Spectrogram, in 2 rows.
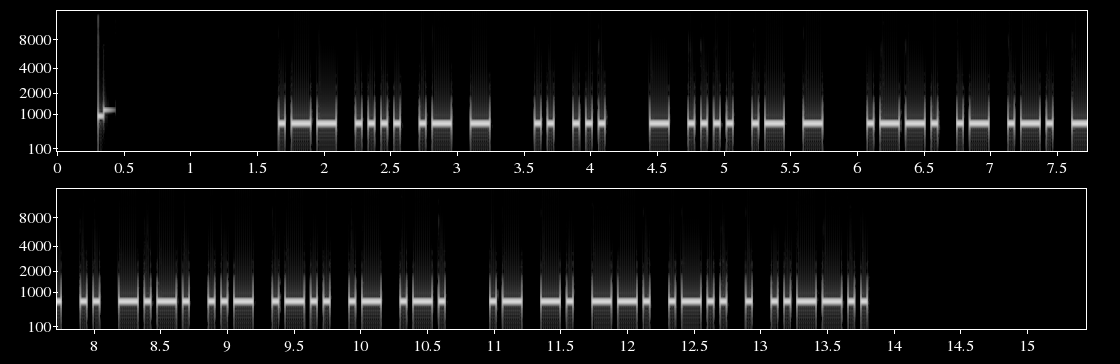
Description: Morse code, heard as a keyed tone, about 25 wpm, 700 Hz. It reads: WHAT IS THAT PARTICULAR ANGLE?
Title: Sentences from Top 1500 Words 25wpm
